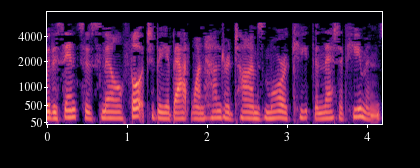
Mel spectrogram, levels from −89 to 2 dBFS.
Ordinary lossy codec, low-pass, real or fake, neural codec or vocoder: MP3, 24 kbps; 7.2 kHz; real; none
